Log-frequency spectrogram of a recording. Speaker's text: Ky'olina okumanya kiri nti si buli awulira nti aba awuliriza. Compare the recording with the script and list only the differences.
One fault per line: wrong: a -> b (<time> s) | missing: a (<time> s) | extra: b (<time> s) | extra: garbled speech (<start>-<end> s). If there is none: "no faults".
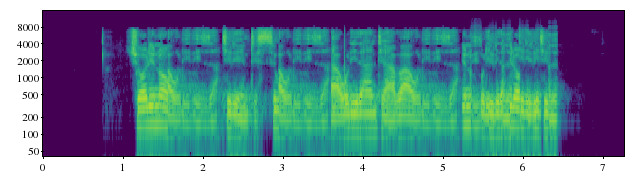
wrong: okumanya -> awuliriza (1.6 s)
wrong: buli -> awuliriza (3.0 s)
extra: garbled speech (5.2-6.4 s)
